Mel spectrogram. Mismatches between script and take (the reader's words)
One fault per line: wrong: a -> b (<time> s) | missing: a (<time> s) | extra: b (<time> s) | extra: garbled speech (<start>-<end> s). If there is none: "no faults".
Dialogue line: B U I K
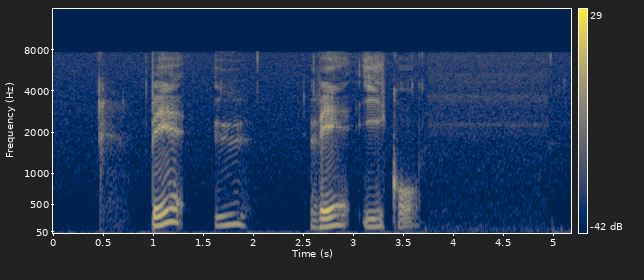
extra: V (2.6 s)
